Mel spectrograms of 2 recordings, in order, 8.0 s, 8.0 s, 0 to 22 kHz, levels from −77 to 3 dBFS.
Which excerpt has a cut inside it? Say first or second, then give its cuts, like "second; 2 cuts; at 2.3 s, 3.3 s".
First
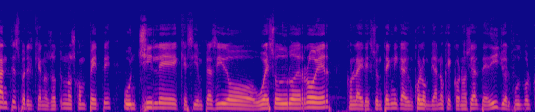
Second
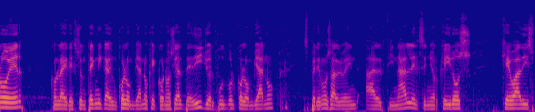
first; 2 cuts; at 1.8 s, 5.1 s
